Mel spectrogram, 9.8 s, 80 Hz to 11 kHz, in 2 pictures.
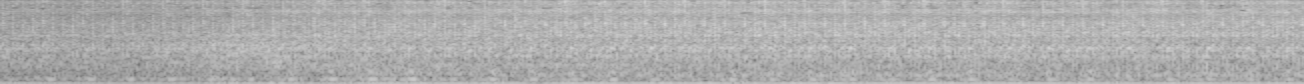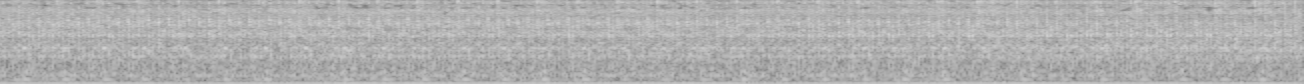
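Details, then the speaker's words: Ford Focus Mk1 Sigma engine idling just after an oil change, filter primed and leak-checked: even, steady idle with a soft belt hum on top, no knocks, ticks or misses. A healthy normal idle. "Good. Job done. That is how a happy Ford Sigma should sound like."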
